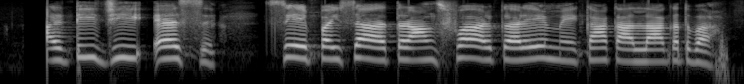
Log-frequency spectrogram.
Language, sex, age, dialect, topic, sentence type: Bhojpuri, female, 18-24, Northern, banking, question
